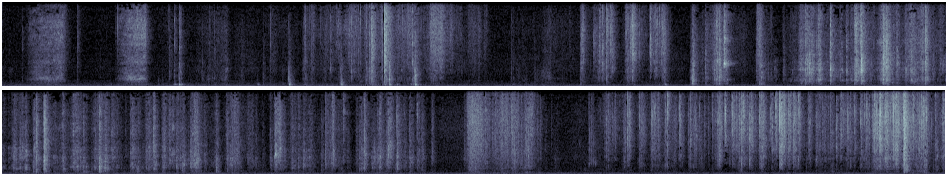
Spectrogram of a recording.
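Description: Trading-card boxes and wrappers being handled and opened: scattered clicks and taps of cardboard and cards, then stretches of tearing and crinkling plastic and foil. Near the end, a foil card pack is torn open with a crinkle. A steady low hum runs underneath.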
